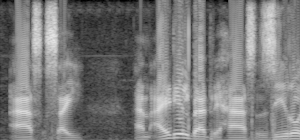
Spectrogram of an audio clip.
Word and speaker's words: psi: It is denoted by the symbol psi and to be pronounced as psi.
